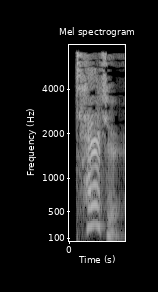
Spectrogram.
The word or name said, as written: tatter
